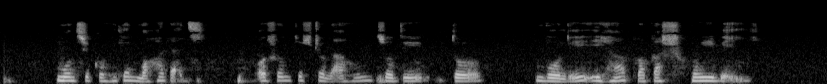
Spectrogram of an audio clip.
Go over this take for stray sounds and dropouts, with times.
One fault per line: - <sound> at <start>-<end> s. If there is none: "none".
none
